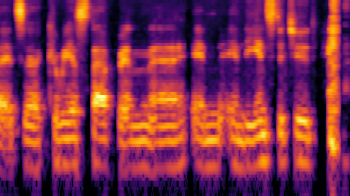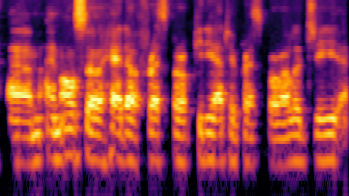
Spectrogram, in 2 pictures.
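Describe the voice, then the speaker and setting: A man's voice: fairly low pitch, a little mellow. A middle-aged man with a German accent, a panelist introducing himself on a video call, hesitant with many fillers and restarts. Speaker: panelist, pediatric respirologist.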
